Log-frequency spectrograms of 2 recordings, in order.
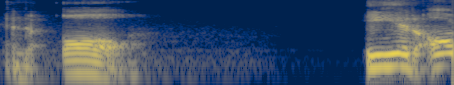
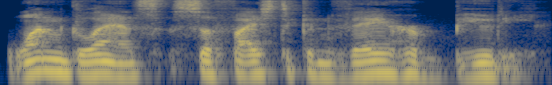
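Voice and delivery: usual speaking voice

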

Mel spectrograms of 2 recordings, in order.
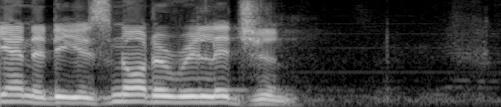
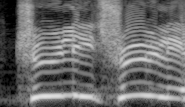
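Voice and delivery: Truly, truly called out high and loud; preacher making the crowd pay attention; emphatic; 12 semitones higher, 4 dB louder than usual. Acted. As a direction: hammer both words to grab attention.

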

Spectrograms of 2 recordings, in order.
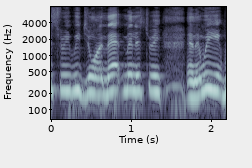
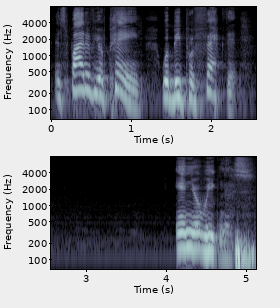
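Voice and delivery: soft quoted scripture; 5 semitones lower, 6 dB quieter than usual. Acted. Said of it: "he said".

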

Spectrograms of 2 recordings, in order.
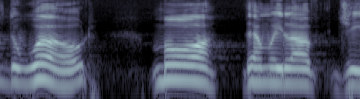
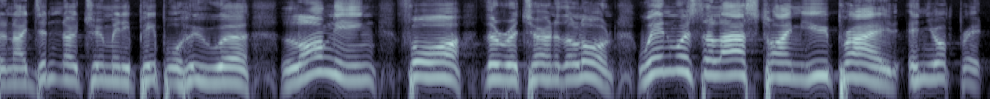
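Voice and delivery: normal talking voice

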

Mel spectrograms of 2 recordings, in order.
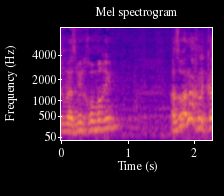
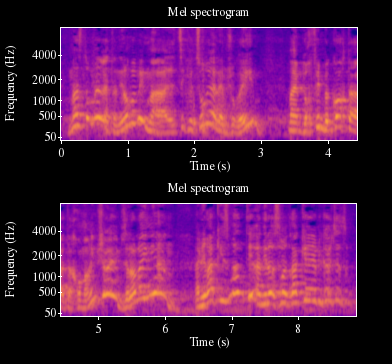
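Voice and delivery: indignant quoted outburst, pitched up; retold angry protest; 6 semitones higher than usual. Customer to delivery driver over unordered materials, indignant. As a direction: protest heatedly as the bewildered customer. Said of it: "וצעקות".

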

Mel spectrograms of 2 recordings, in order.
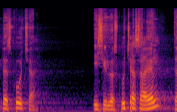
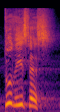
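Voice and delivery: the Lord rebuking; 8 semitones higher, much slower than usual. Acted. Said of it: "El Señor le dice a la Odisea".

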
